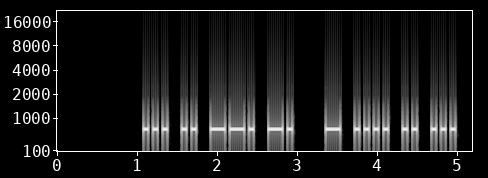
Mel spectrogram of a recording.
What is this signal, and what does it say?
Morse code, heard as a keyed tone, about 20 wpm, 700 Hz. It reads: SIGN THIS
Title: A Sound Of Thunder 20wpm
